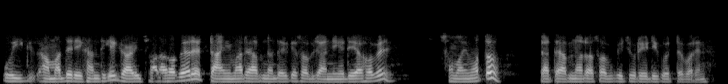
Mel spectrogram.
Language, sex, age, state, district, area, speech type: Bengali, male, 30-45, West Bengal, Paschim Medinipur, rural, conversation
